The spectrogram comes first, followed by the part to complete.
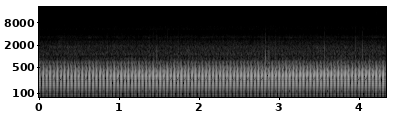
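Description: Kawasaki Vulcan 500 motorcycle engine running at a steady cruise, an even drone that holds one pitch, with a fainter hiss of wind and road above it.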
